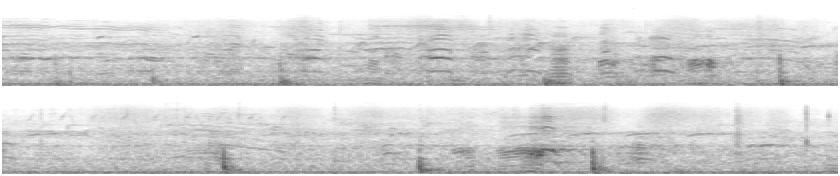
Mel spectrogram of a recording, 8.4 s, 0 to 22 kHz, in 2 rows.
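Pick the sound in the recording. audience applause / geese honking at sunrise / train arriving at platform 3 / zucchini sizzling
geese honking at sunrise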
